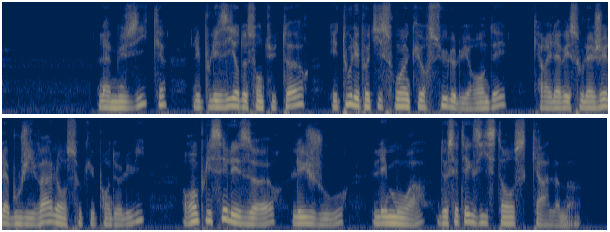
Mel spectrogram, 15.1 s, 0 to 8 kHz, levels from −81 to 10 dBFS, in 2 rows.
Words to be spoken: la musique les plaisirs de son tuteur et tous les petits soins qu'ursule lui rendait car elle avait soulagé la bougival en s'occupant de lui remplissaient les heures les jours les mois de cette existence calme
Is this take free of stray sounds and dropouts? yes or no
yes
